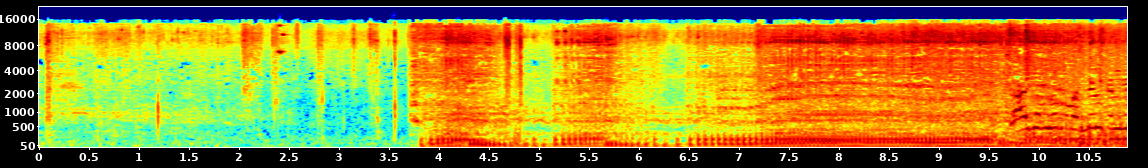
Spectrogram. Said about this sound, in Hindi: अब मैं ड्राइव कर रहा हूँ बाइक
